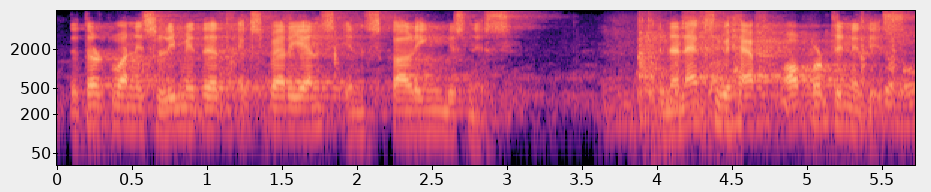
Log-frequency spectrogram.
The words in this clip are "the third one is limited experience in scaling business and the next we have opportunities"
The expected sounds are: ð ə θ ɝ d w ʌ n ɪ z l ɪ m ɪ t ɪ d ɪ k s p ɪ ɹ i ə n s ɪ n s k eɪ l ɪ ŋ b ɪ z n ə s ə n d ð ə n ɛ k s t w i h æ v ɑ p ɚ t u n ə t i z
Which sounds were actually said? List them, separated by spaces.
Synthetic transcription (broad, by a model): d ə t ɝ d w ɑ n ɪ s l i m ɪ t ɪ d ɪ k s p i ɹ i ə n s ɪ n s k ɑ l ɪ ŋ b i s n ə s ə n d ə n ɛ k s t w i h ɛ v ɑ p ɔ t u n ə t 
